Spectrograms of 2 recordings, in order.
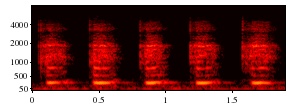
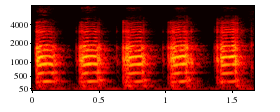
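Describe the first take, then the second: First: Careful, higher, softened sounds; tentative and gentle; cautiously. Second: Bold, loud, higher bursts; bravely. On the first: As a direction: place each sound gingerly. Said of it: "Say it cautiously". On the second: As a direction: punch each sound out boldly. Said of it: "Say it bravely". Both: Shown as a demonstration.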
